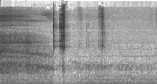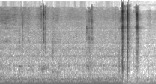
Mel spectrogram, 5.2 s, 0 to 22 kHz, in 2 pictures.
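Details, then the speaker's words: Rear drive of a Yerf Dog kart with 150cc GY6 engine, hand-turned: stiff, had to be broken free, rough gritty crunching rush dying away with dry clicks; rear-end bearings badly worn. "I just tried turning it and it was really stiff and I had to break it free to get it going it was really earthy crunchy so the bearings are really bad in that back end"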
